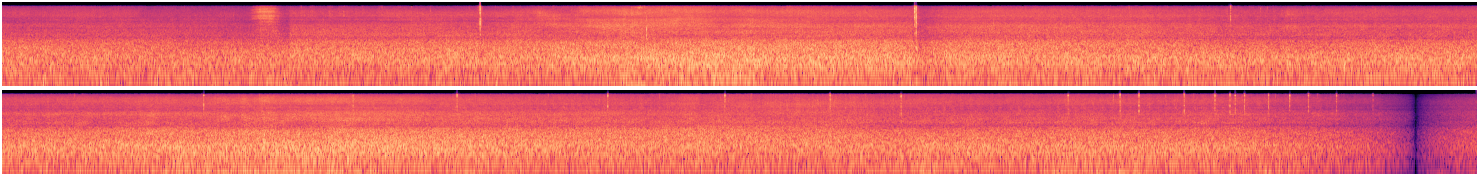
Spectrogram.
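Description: Ocean surf breaking and washing up the beach, a steady rush of noise that fades out near the end.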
